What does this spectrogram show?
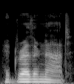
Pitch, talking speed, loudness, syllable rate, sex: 110 Hz, 240 wpm, -16 LUFS, 6.4 syllables/s, male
